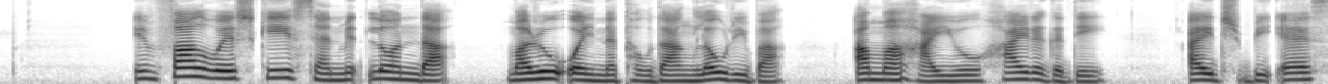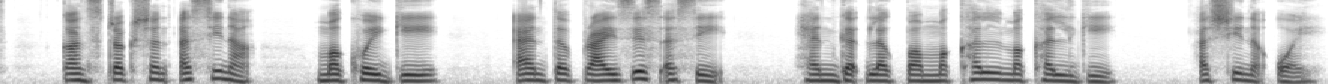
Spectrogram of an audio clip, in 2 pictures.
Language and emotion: Manipuri, neutral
